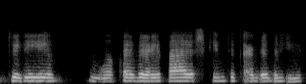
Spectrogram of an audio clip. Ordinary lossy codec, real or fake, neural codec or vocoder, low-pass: Opus, 24 kbps; fake; codec, 16 kHz, 0.5 kbps, FreqCodec, smaller model; 5.4 kHz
